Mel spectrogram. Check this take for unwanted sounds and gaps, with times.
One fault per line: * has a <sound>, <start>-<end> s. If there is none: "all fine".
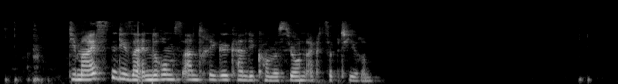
all fine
